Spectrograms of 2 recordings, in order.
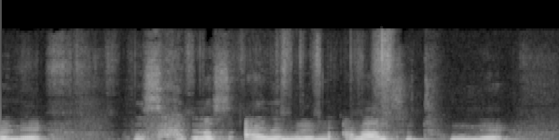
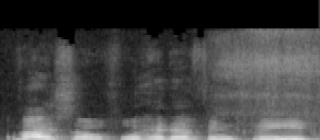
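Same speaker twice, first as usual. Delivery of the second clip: ordinary talk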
